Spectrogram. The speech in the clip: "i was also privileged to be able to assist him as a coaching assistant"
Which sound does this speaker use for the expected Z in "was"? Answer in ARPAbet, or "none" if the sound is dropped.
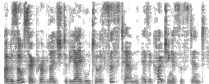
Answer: Z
